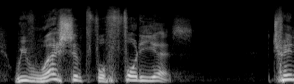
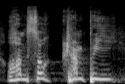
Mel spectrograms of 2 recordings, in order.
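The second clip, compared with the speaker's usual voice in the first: grumpy deacon; 5 semitones higher, 3 dB louder than usual. Retold or imitated. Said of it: "came to me and said".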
